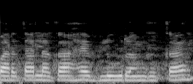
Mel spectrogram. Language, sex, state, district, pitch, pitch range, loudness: Hindi, female, Bihar, Madhepura, 200 Hz, 195-200 Hz, -15 LUFS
